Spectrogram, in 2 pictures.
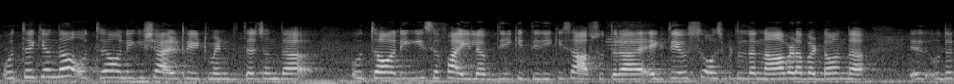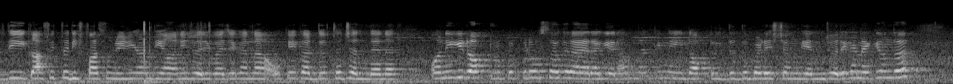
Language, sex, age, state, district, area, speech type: Dogri, female, 18-30, Jammu and Kashmir, Jammu, rural, spontaneous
